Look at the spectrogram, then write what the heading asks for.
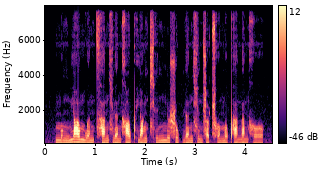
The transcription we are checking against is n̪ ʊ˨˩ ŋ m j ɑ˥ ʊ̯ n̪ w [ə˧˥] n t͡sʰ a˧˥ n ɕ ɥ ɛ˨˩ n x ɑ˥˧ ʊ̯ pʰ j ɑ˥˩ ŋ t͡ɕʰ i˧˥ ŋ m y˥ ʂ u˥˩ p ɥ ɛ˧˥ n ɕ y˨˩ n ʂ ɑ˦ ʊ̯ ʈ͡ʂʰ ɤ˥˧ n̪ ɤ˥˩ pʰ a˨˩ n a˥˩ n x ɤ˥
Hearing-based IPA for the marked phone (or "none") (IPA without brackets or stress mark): ə˧˥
